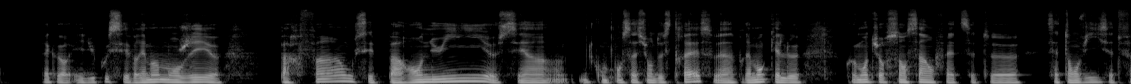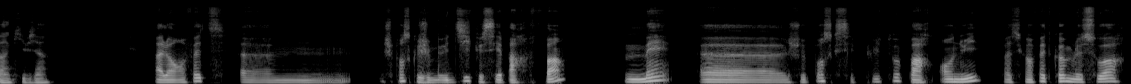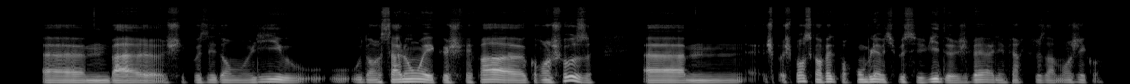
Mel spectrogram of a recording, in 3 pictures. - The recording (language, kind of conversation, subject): French, advice, Comment arrêter de manger tard le soir malgré ma volonté d’arrêter ?
- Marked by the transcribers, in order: drawn out: "hem"; drawn out: "heu"; tapping; drawn out: "hem"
